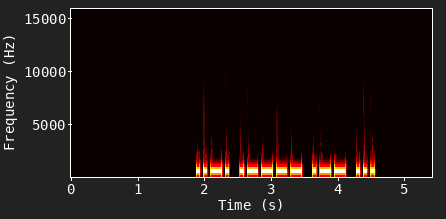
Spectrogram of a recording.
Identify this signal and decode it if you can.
Morse code, heard as a keyed tone, about 21 wpm, 700 Hz. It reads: F1WS
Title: DXCC-100 Call Signs - 4 Characters - Repeated 3x - 22wpm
